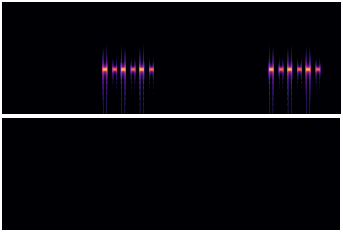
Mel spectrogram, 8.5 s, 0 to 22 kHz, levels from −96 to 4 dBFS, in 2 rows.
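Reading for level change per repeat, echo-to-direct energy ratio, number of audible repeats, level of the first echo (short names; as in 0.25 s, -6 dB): no steady repeat, -16.5 dB, 1, -16.5 dB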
